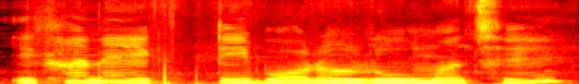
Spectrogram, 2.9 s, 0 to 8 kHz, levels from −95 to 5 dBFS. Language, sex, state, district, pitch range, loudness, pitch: Bengali, female, West Bengal, Alipurduar, 240-280 Hz, -11 LUFS, 255 Hz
